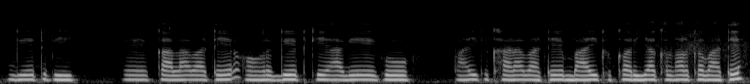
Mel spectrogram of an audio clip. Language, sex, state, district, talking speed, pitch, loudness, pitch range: Bhojpuri, female, Uttar Pradesh, Deoria, 145 wpm, 215 Hz, -25 LUFS, 210-220 Hz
